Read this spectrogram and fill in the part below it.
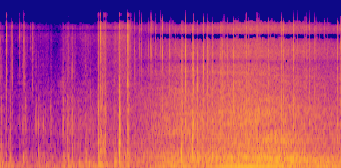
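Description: Long fingernails tap and click on a hard plastic surface.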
